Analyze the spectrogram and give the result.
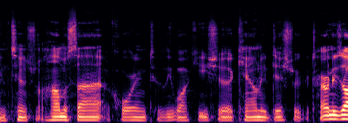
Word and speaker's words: Waukesha: Before we move to the Waukesha, is that how you pronounce it? Yeah.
